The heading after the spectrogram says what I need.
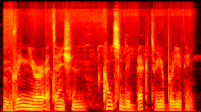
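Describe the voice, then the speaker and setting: A man speaking as a meditation teacher, giving calm, unhurried, gentle guided meditation instructions. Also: on the low side, slightly rough.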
